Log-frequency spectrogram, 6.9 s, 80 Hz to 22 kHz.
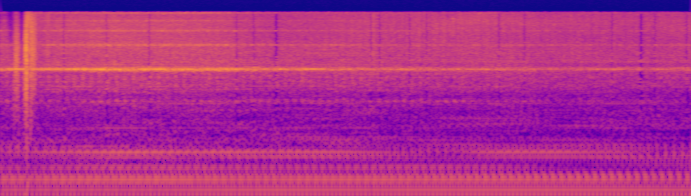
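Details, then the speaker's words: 2001 Toyota Tundra 4.7L V8, hard cold start at -12, fast idle around 1500 rpm: loud, raspy low rumble with hollow puffing over belt whine from an unrepaired leaking exhaust; owner needs a new exhaust system. "i gotta hold my exhaust i haven't fixed yet gotta get a new exhaust system"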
